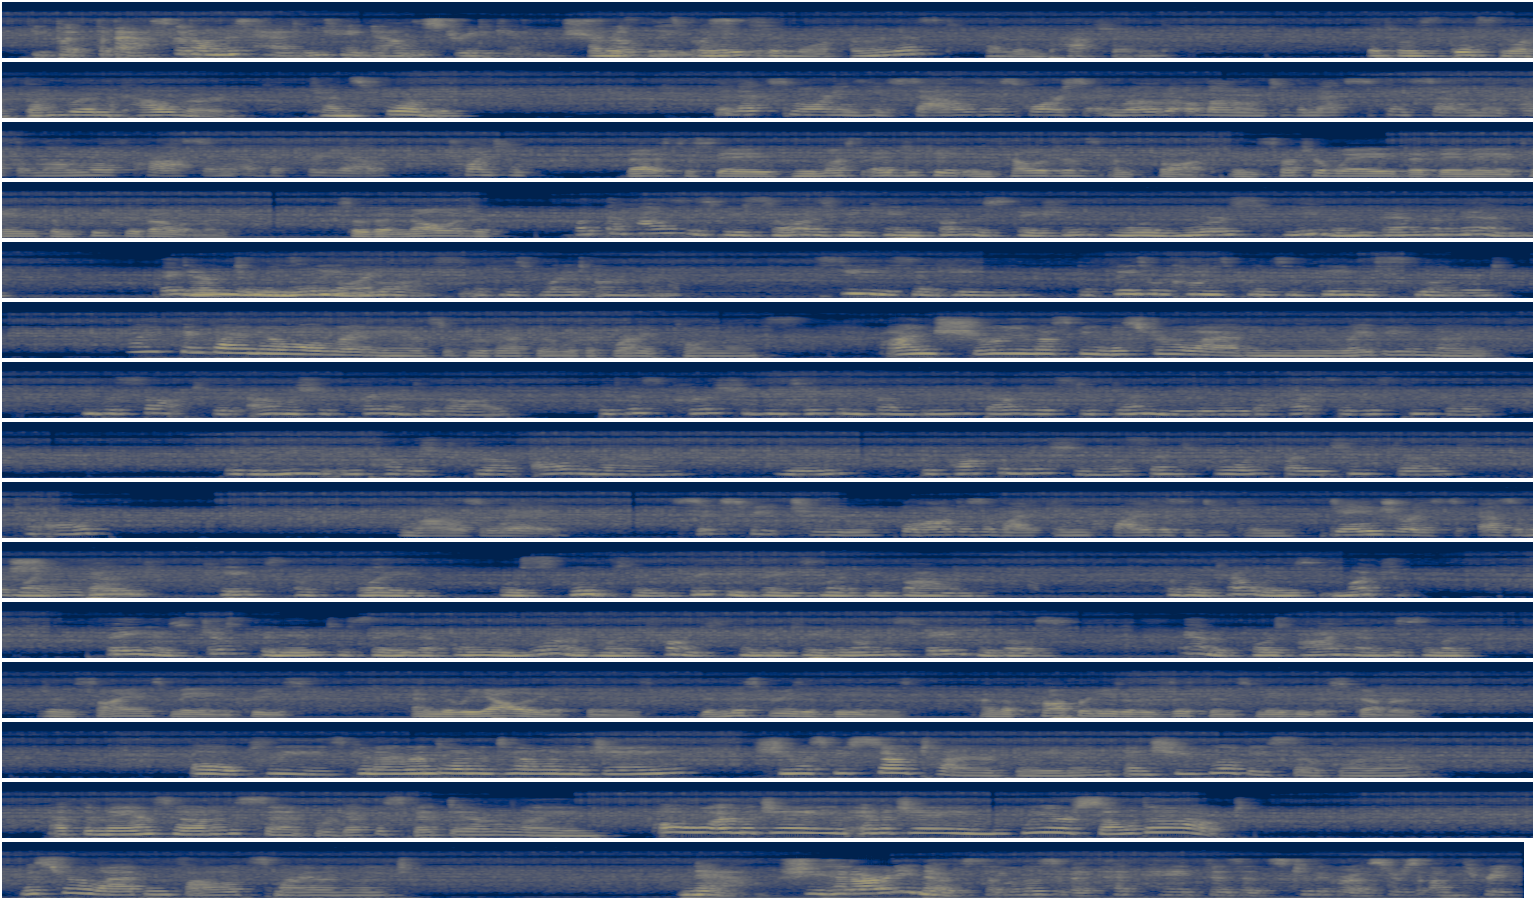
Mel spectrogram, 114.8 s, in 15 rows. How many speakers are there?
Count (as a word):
eight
